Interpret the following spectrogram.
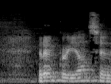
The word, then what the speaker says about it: Remco Janssen: Yes, well, you pronounce it perfectly for an American. Usually, you always fuck up my name. So, Remco Janssen, it means something like Rambo Johnson if you translate it to American.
